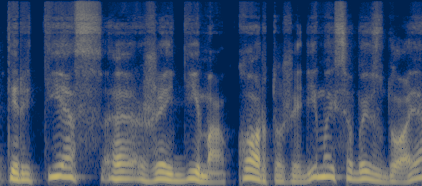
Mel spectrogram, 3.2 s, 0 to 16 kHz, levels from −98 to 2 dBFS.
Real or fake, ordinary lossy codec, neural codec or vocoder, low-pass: fake; Opus, 32 kbps; autoencoder, 48 kHz, 128 numbers a frame, DAC-VAE, trained on Japanese speech; 14.4 kHz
